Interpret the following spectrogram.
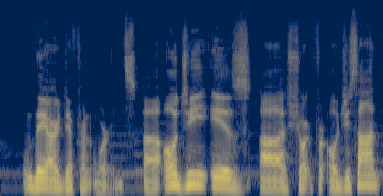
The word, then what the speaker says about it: oji: It's It's not uh They're pronounced the exact same way in English, but they are different words. They are different words. Uh, they are different words. Uh, oji is, uh, short for ojisan, which is just uncle.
